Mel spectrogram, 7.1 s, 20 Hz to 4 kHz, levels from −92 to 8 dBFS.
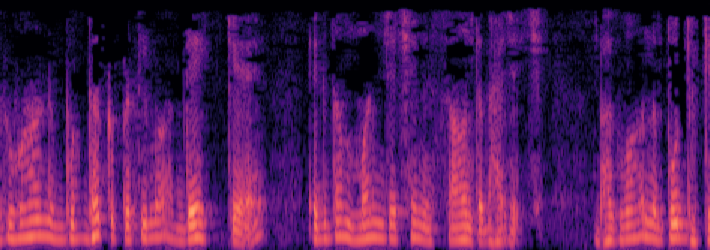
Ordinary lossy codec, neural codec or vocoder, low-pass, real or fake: MP3, 16 kbps; codec, 44.1 kHz, 7.8 kbps, Pupu-Codec; 3.6 kHz; fake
